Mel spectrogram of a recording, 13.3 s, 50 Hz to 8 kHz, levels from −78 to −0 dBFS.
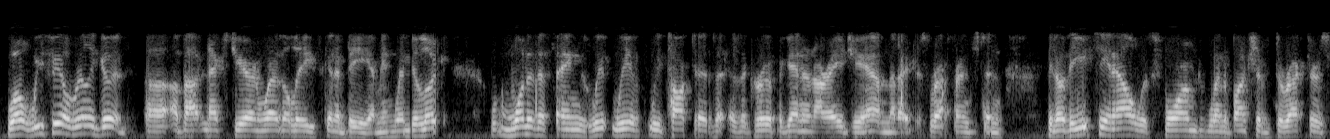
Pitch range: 110-130 Hz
